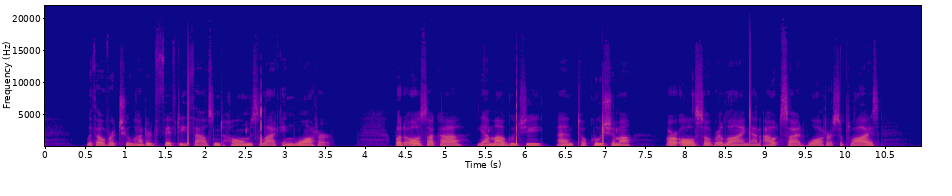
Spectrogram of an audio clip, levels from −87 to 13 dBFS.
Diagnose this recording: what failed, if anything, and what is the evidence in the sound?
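Five loud pops sit on top of the speech, at 1.79, 2.70, 5.89, 6.97 and 8.81 s. Each is a single sharp click lasting about 20 ms and peaking roughly 25 dB above the surrounding level, while the speech carries on unbroken beneath it. That points to the analogue wiring stage, with the likely cause a recurring voltage step from an intermittent connector, switch contact or static discharge being added to the signal and shaped by the circuitry that follows.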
